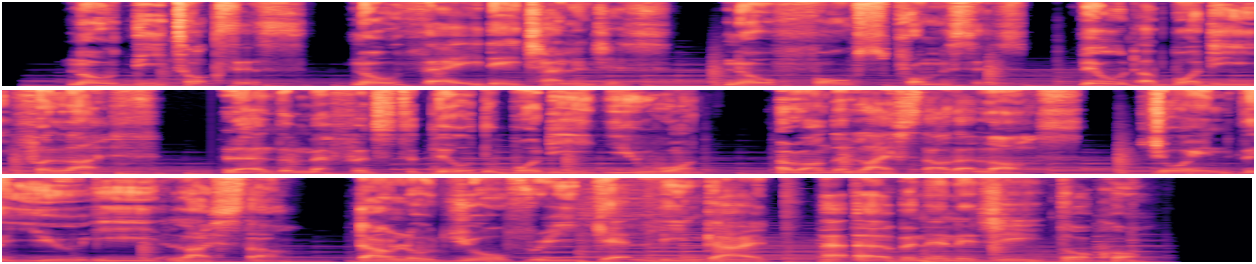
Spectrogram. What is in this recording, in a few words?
male english urban energy commercial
